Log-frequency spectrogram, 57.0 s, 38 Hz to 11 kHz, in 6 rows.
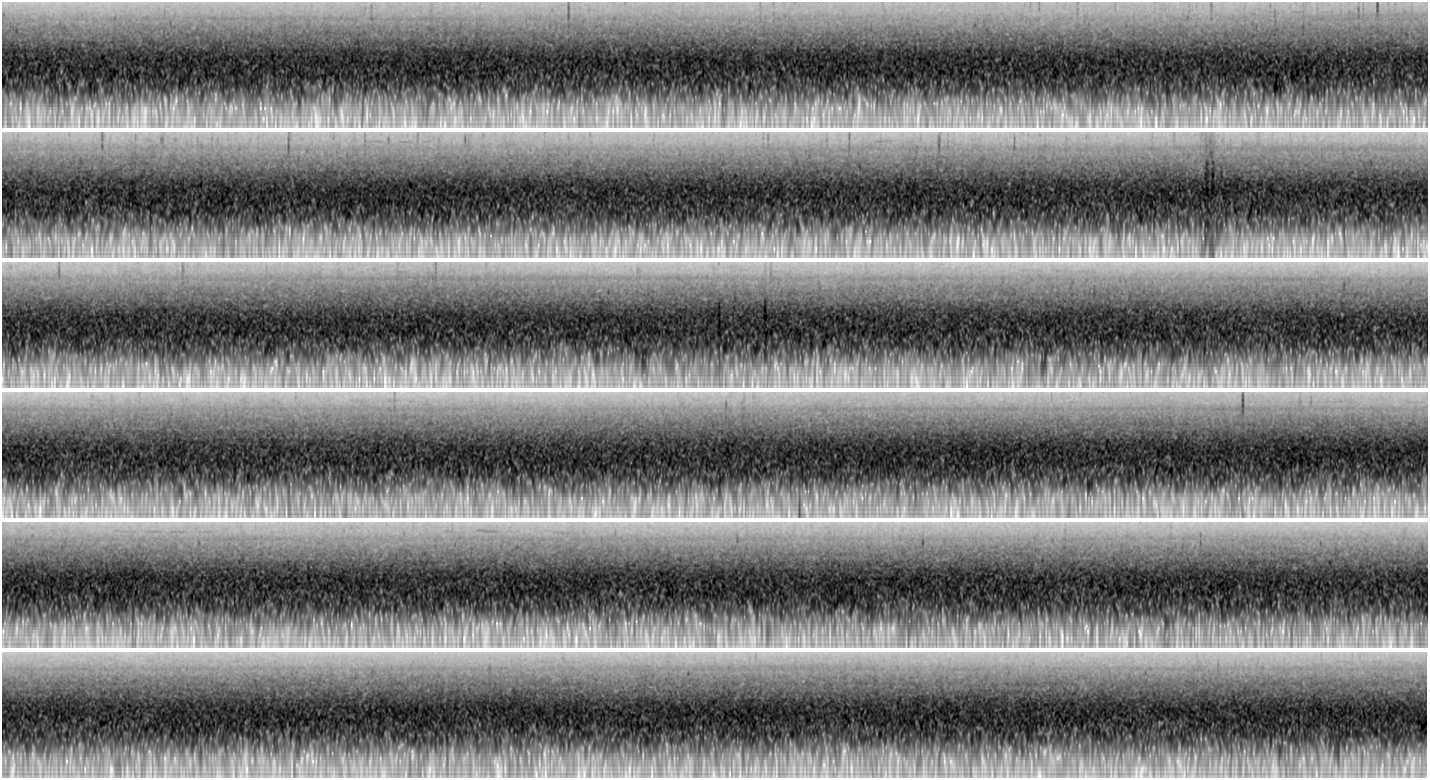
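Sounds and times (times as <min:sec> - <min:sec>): river rushing over stones: 0:00.0 - 0:57.0.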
